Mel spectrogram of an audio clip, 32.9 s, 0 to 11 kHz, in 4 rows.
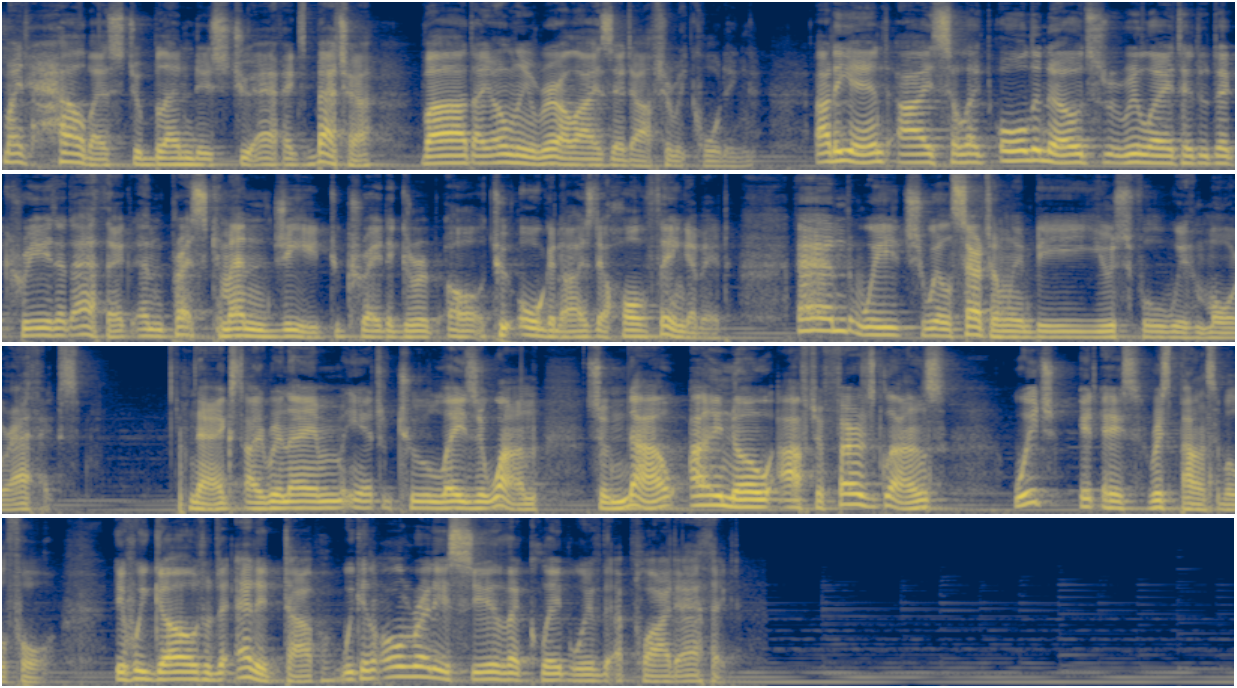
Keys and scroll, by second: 18.0 a, 18.6 r, 18.7 space, 19.5 Return, 31.7 space.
